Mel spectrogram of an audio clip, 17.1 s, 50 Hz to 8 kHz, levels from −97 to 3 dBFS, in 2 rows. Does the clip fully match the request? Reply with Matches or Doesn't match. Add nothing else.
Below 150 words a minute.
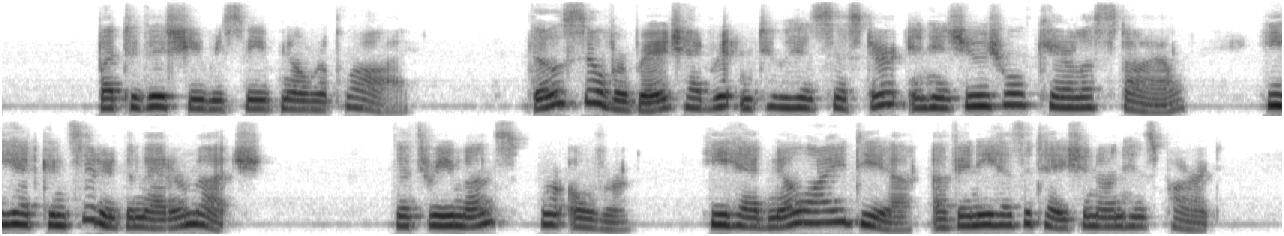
Matches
